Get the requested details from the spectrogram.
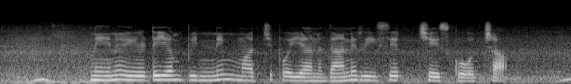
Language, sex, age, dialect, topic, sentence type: Telugu, female, 25-30, Telangana, banking, question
